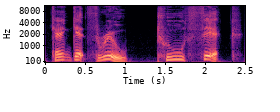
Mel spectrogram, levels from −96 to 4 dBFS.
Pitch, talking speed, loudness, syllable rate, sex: 150 Hz, 95 wpm, -17 LUFS, 2.6 syllables/s, male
